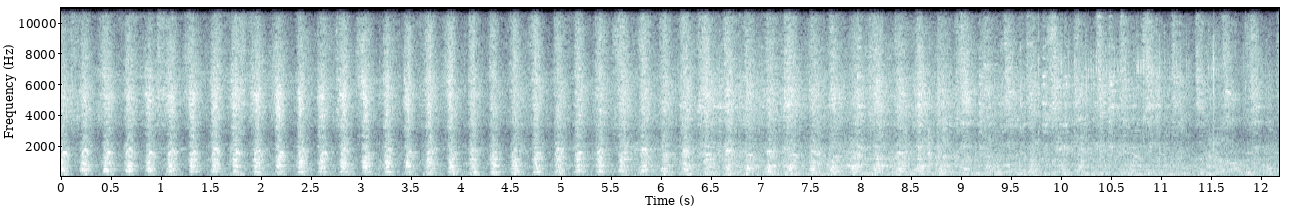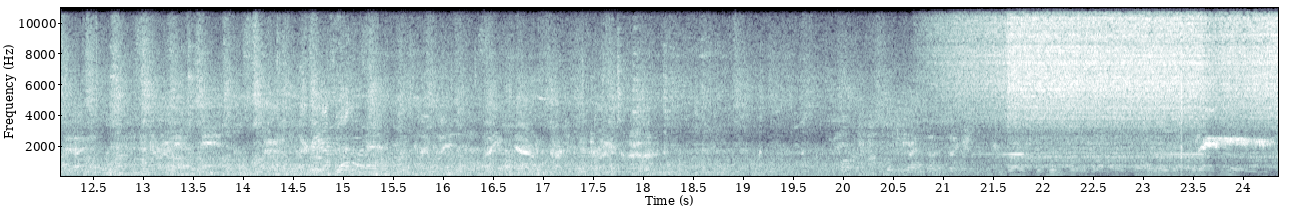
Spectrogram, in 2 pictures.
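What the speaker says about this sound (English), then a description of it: "Harrogate pulls into the station, clearing the single track section to allow Howard to depart." Steam locomotive Harrogate on the Statfold Barn Railway runs into a station with rapid, regular chuffs that slowly ease and fade into a long, steady hiss of steam, ending in a sharper burst of escaping steam.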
